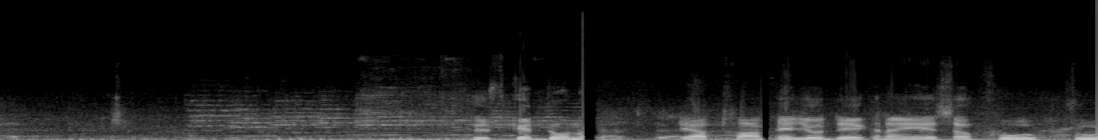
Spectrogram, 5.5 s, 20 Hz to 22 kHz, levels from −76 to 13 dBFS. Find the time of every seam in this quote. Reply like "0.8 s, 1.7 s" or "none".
2.9 s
